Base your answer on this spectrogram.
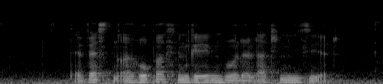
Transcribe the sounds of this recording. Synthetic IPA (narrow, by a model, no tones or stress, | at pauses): d̥eːɐvɛstn̩ʔɔ̰ʏʁ̞oːpaːshɪnɡeːɡŋ̩vʊɐɾəlatʰinizḭːɐt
